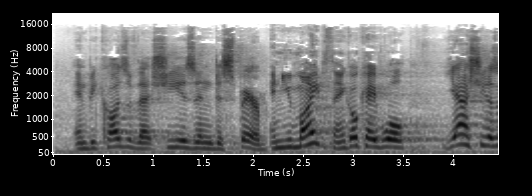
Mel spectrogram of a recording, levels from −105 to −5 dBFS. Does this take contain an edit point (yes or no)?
yes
